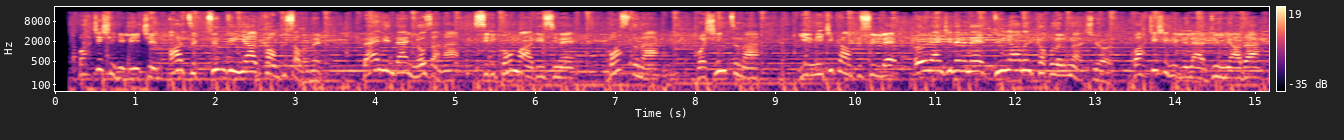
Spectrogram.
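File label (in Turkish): enerjik tempolu, seslendirme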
